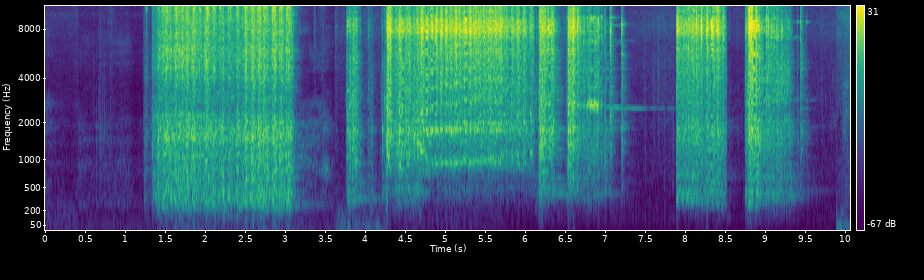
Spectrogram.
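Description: Cordless drill driving a hole saw through the steel wall of a fire ring, a loud harsh grinding chatter as the teeth bite into the metal. It comes in runs: one starting about a second in and lasting about two seconds, a longer one from about four to six seconds, and two short bursts near the end.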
